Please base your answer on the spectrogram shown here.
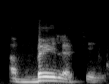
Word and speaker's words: ability: So B is the third syllable from last, so B will receive the primary stress, and the pronunciation is ability.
